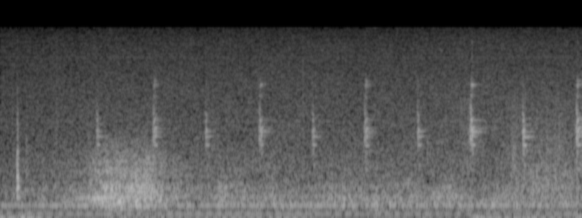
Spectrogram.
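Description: A pendulum clock ticks steadily.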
